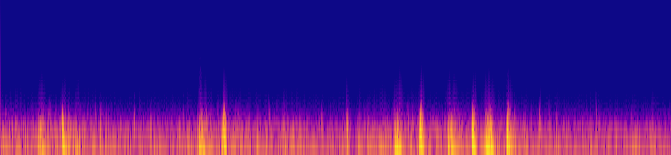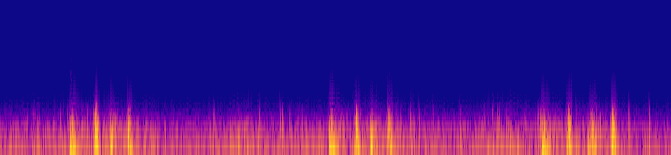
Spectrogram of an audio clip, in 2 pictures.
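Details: Forceful, low male heartbeats come in uneven clusters with long pauses and arrhythmic beats, brought on deliberately by chest vacuum manoeuvres; irregular heart rhythm with pauses heard on auscultation.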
